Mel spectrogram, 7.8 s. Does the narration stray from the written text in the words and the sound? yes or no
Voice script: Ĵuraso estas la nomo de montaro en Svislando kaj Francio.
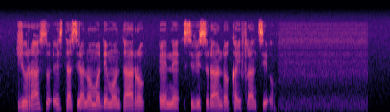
no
